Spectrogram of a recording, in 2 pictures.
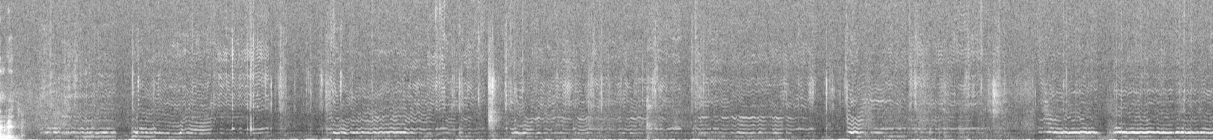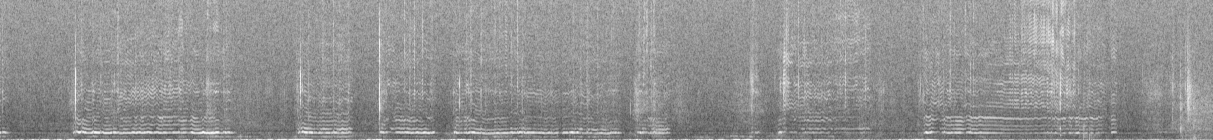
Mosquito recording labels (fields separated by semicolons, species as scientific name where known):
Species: Anopheles arabiensis; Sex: female; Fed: unfed; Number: one; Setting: cup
